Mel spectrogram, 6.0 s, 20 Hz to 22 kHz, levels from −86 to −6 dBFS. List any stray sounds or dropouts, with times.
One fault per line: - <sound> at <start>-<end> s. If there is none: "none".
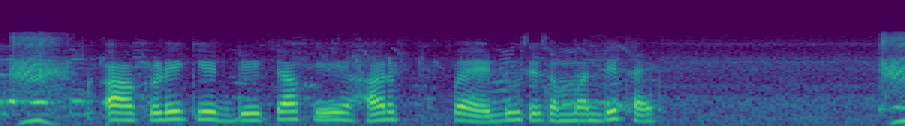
none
